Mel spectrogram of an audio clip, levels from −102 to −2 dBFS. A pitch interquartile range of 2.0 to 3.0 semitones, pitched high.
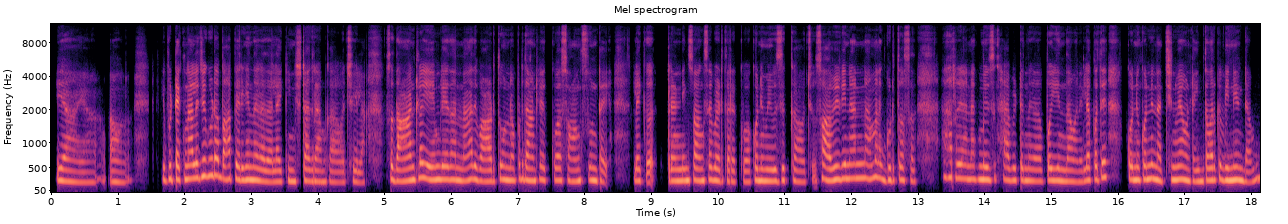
Yes: narrow, 2.4 semitones; high, 245 Hz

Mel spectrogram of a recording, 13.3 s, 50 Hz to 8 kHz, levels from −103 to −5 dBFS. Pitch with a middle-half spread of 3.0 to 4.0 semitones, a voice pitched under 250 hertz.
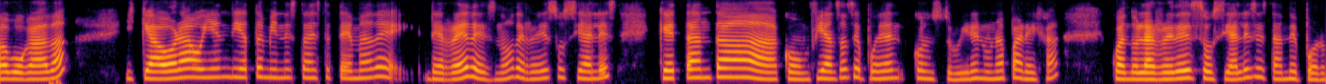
No: average, 3.3 semitones; very high, 260 Hz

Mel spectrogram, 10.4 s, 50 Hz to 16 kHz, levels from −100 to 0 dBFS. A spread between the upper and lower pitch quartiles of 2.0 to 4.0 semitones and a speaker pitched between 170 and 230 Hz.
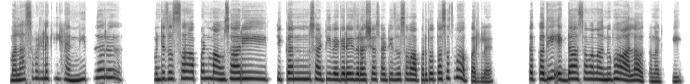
No: average, 2.7 semitones; very high, 260 Hz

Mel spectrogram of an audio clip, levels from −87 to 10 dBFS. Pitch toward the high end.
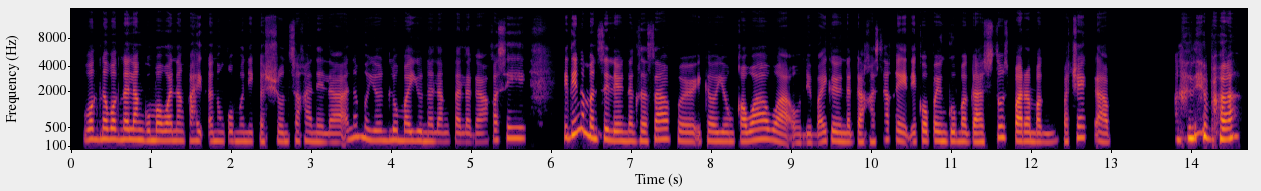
Yes: high, 205 Hz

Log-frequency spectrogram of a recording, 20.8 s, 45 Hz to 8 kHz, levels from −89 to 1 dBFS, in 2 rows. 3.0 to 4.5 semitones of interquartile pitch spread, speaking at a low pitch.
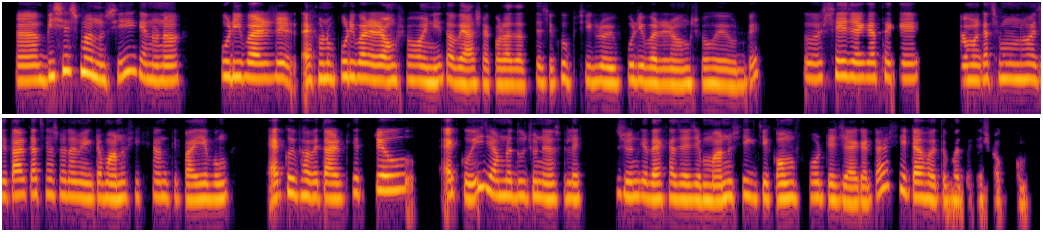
No: average, 3.4 semitones; high, 215 Hz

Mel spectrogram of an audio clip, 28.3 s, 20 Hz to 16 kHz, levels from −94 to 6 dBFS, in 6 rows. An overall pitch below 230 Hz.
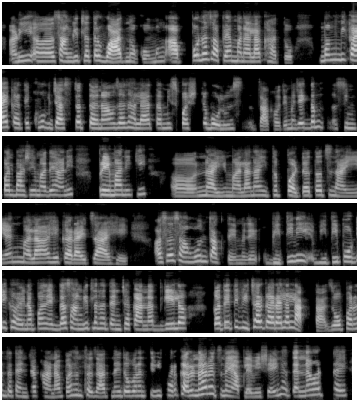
No: very high, 270 Hz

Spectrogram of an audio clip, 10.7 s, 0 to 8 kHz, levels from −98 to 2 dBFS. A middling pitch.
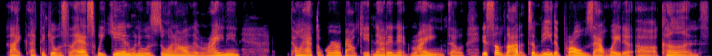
Yes: medium, 155 Hz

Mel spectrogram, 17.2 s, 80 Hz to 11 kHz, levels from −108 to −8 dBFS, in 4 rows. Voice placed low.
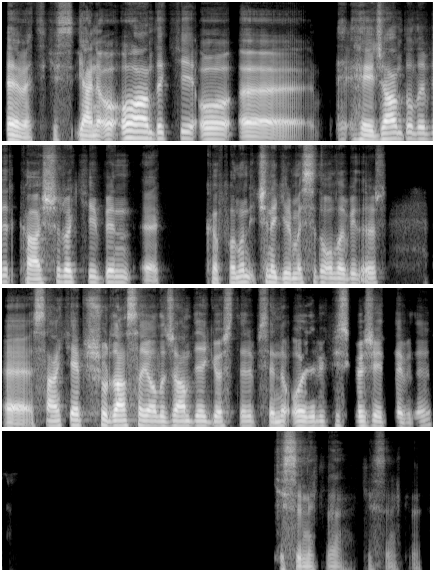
Yes: low, 115 Hz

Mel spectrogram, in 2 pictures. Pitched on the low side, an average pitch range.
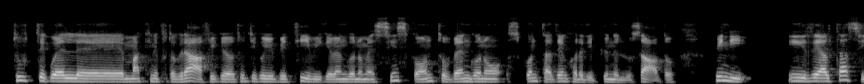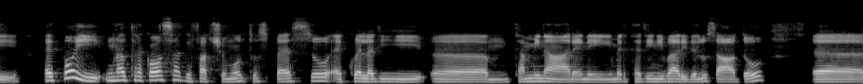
Yes: low, 130 Hz; average, 3.3 semitones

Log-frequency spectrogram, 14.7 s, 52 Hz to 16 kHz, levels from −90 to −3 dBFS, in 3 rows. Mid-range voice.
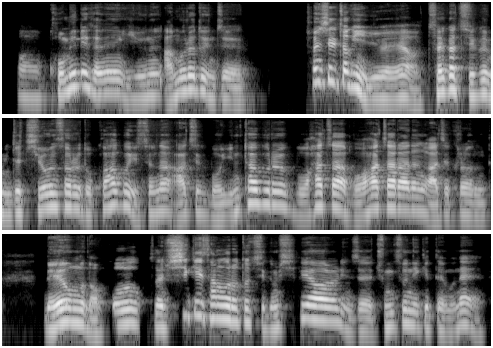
Yes: medium, 145 Hz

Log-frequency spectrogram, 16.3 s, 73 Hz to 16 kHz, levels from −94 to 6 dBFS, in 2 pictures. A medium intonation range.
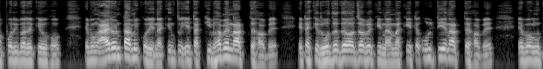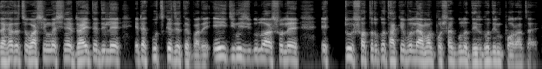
Yes: average, 3.3 semitones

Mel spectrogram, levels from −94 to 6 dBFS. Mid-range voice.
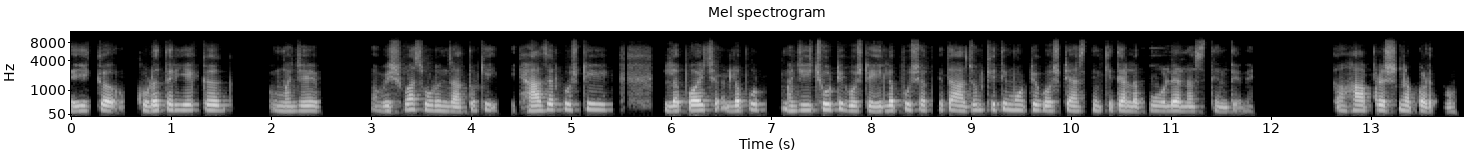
Yes: medium, 160 Hz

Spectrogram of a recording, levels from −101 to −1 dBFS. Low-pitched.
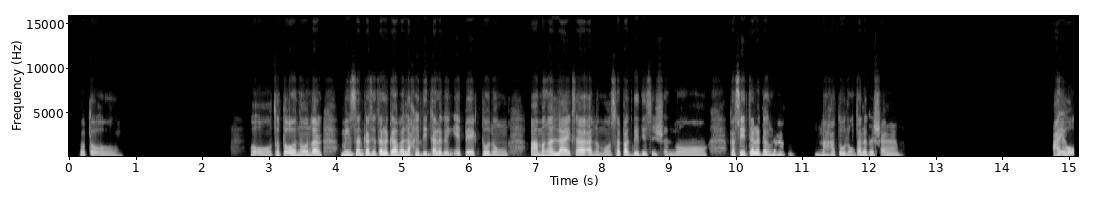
No: medium, 185 Hz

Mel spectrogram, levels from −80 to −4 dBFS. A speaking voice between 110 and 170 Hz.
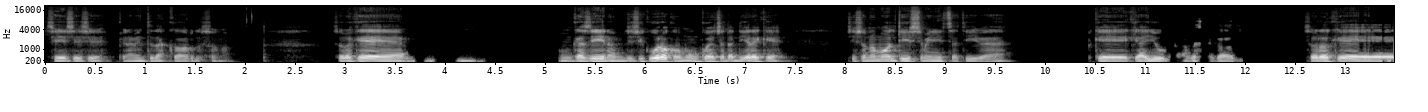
No: very low, 95 Hz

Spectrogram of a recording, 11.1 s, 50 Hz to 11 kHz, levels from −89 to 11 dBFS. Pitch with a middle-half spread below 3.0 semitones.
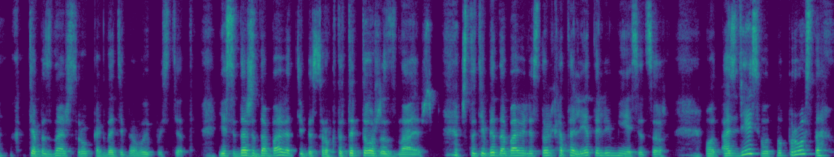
No: average, 3.4 semitones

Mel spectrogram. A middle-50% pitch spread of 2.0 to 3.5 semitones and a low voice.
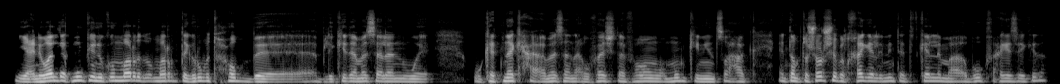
No: average, 2.9 semitones; medium, 145 Hz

